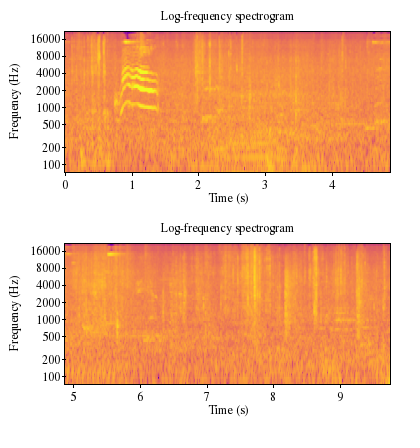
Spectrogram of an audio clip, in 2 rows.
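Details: Abandoned kitten rescued after two days frozen in -11°C snow gives one short, high, bright meow that bends downward. Quiet background with soft rustling and a few faint clicks follows.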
